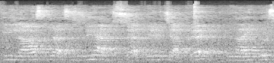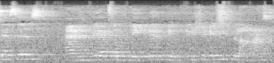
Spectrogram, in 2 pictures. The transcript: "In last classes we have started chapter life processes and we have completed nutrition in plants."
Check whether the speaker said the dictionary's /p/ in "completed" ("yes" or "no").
no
